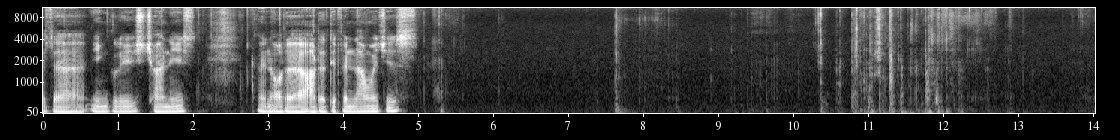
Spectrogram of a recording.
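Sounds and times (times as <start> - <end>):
paper rustling: 9.4 - 13.1.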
